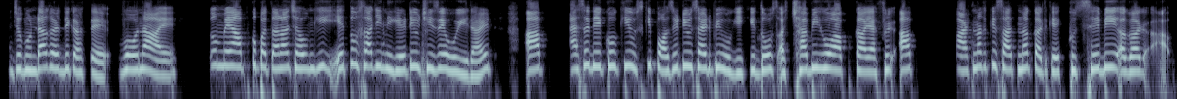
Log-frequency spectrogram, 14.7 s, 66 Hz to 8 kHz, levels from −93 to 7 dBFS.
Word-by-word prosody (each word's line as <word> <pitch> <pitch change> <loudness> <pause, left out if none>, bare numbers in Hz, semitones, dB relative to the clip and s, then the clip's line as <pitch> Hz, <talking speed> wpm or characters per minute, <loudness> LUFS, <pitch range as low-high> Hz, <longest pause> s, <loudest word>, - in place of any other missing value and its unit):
जो 285 +3 -1
गुंडागर्दी 290 +1 +1
करते 245 -4 -2
हैं, 195 - -1 0.2
वो 275 +1 +3
ना 280 -1 +3
आएँ? 210 0 -2 0.4
तो 340 - -4
मैं 335 0 +1
आपको 325 +1 0
बताना 305 -2 +1
चाहूँगी, 290 0 0
ये 310 0 -1
तो 370 +2 -2
सारी 330 0 0
नेगेटिव 280 +2 +1
चीज़ें 295 -1 +1
हुई, 255 -6 +1
राइट? 225 +8 -1 0.4
आप 280 +2 +3 0.3
ऐसे 285 +5 0
देखो 330 0 +1
कि 335 +3 -1
उसकी 325 +2 -2
पॉज़िटिव 305 +3 +1
साइड 300 -2 +1
भी 315 - +3
होगी, 250 -5 0
कि 270 - 0
दोस्त 270 +2 0
अच्छा 235 +4 +1
भी 305 +2 +2
हो 300 0 +3
आपका 270 -1 +1
या 250 0 +2
फ़िर 275 -1 -1
आप 280 +1 +2 0.5
पार्टनर 300 +4 -1
के 340 +2 -2
साथ 280 -3 0
ना 295 +2 +2
करके, 250 -2 +1
ख़ुद 260 0 -2
से 285 +3 -1
भी 310 +2 +3
अगर 255 0 +1
आ - - -5
285 Hz, 190 wpm, -22 LUFS, 265-315 Hz, 0.5 s, वो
